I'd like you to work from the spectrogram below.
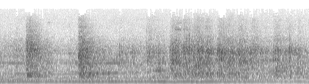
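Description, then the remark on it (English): Heavy doors at the main entrance of a church swing open with a few sharp knocks and a broad, rushing scrape over a steady low hum, moderately loud, with no voices. “the doors at the main entrance to the church opened.”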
